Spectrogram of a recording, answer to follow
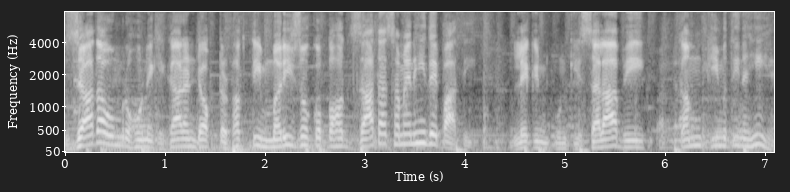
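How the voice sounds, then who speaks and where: There is music in the background as a man speaks with lively intonation. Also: fairly high pitch for a man. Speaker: TV news reporter. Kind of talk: TV news report narration.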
